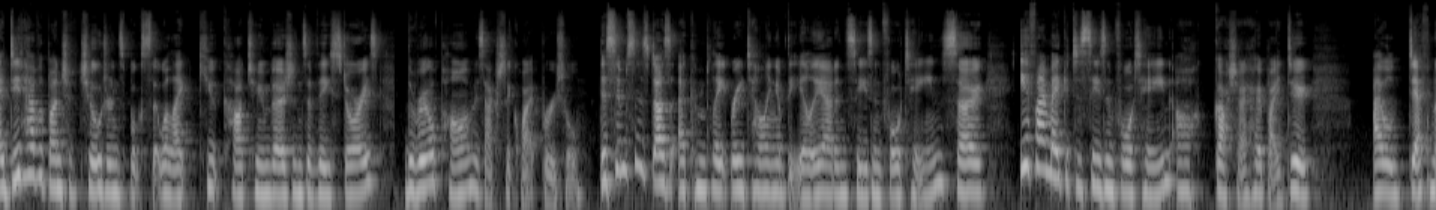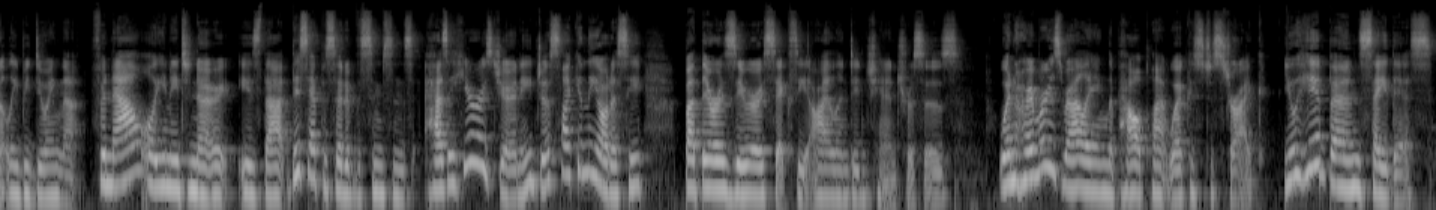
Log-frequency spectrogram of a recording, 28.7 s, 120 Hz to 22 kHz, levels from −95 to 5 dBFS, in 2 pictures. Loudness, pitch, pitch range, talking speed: -35 LUFS, 195 Hz, 180-220 Hz, 210 wpm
